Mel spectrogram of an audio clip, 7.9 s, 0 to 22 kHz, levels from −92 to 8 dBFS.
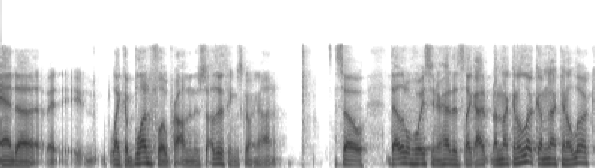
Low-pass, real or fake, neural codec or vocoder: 7.2 kHz; fake; codec, 16 kHz, 2 kbps, X-Codec, WavLM features, trained on Multilingual LibriSpeech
